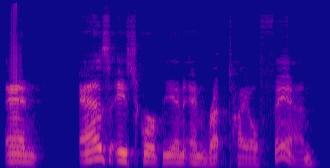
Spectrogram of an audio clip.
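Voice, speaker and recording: A man's voice: on the high side, very animated, slow, sharp tone. A man co-hosting a film podcast, talking casually and swearing freely as he acts out his own reactions. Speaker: podcast co-host.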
